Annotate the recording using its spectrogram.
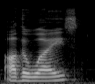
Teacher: in the word otherwise she drops the r and it sounds like otherwise the s links to the th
